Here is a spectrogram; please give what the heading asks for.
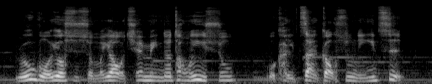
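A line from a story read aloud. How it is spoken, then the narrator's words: Shouting. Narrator (Chinese): 他吼道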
